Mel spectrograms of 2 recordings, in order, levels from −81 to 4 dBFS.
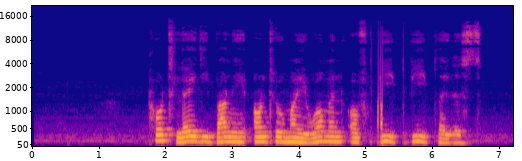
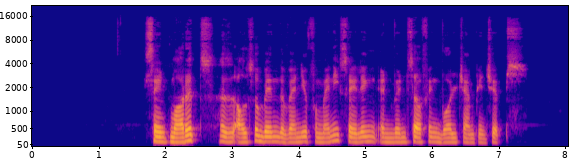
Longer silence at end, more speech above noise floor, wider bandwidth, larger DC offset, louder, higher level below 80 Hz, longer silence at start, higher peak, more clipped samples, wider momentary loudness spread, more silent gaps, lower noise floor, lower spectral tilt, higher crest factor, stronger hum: second, 0.5 s vs 0.7 s; second, 31 dB vs 70 dB; second, 12.5 kHz vs 16 kHz; neither; about the same, -17 LUFS vs -19 LUFS; first, -50 dBFS vs -64 dBFS; about the same, 1.75 s vs 1.7 s; about the same, -2 dBFS vs -2 dBFS; neither; second, 7 LU vs 10 LU; neither; second, -47 dBFS vs -88 dBFS; first, -9 dB/octave vs -6.5 dB/octave; about the same, 16 dB vs 18 dB; neither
